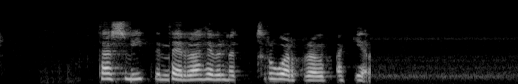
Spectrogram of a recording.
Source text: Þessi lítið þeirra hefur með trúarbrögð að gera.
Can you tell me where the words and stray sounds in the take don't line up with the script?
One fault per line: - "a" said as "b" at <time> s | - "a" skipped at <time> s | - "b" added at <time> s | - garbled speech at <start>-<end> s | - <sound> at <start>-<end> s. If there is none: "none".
none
